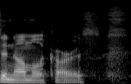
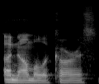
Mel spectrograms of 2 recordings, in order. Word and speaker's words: Anomalocaris: I can't even pronounce it. Jesus Christ. it's Anomalocaris. Say that It's again. Anomalocaris. Mamlakaris.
